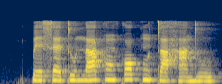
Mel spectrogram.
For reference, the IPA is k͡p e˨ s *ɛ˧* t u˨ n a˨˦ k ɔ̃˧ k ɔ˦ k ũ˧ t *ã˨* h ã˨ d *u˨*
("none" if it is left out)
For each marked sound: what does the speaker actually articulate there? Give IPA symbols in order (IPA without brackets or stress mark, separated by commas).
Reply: ɛ˨, a˨, u˨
